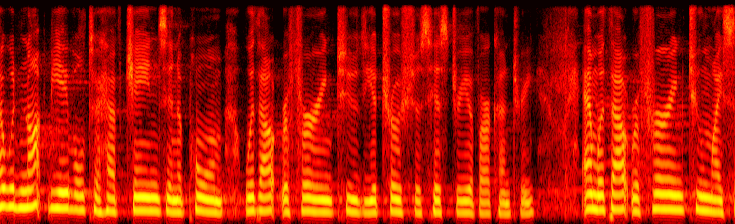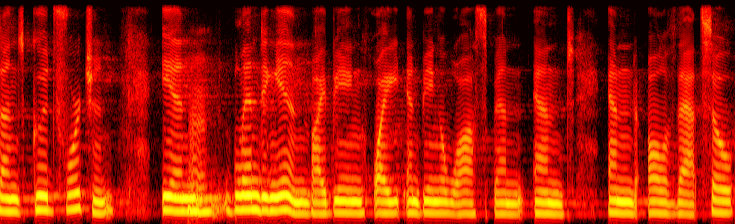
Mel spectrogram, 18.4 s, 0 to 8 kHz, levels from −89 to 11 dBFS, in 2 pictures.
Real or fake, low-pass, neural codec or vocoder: real; 7.2 kHz; none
